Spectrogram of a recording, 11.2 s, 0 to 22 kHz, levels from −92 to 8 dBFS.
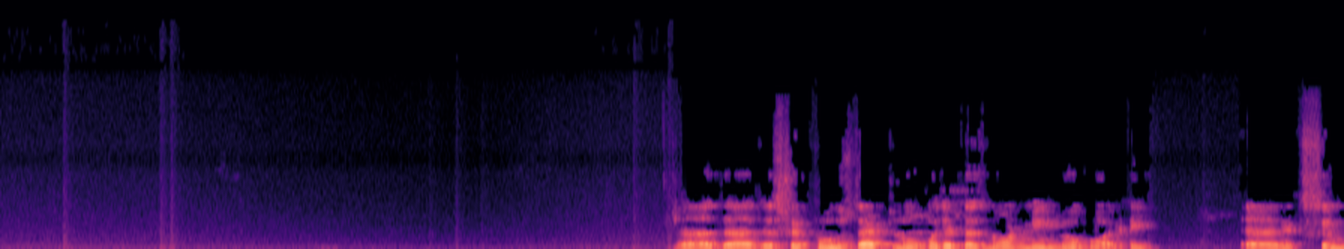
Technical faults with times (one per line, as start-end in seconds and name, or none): none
